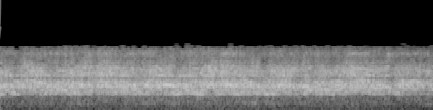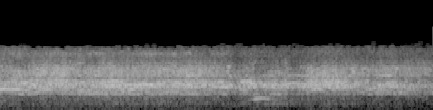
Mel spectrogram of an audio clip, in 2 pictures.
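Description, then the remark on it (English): A large anti-Chavez opposition crowd in Venezuela roars steadily at sunset on a Sunday, a dense wash of many voices chanting, cheering and singing together without pause, loud and unbroken from start to finish. “Anti-Chavez crowds chanted, cheered, and sang as the sun set on Venezuela Sunday.”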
